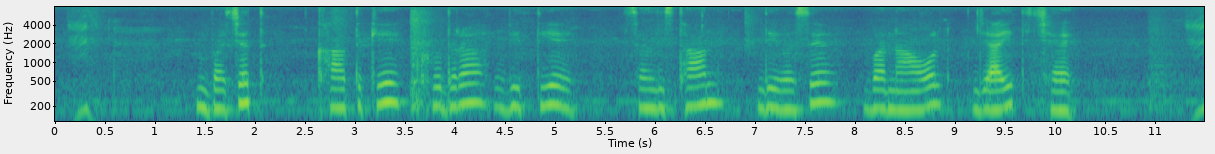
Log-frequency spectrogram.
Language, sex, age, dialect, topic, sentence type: Maithili, female, 31-35, Bajjika, banking, statement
